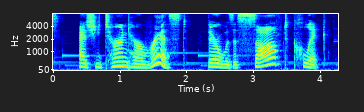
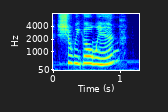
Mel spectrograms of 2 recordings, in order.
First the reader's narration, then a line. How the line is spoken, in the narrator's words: asked Isabella nervously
